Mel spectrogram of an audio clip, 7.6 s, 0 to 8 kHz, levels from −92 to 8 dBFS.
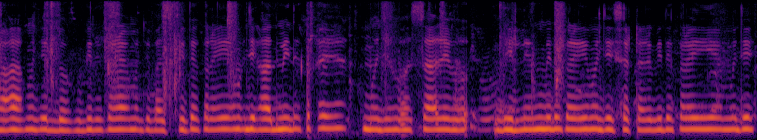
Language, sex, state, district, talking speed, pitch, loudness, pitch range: Hindi, female, Chhattisgarh, Rajnandgaon, 260 wpm, 235 Hz, -32 LUFS, 230-240 Hz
